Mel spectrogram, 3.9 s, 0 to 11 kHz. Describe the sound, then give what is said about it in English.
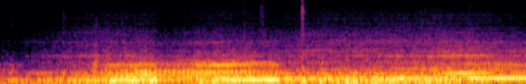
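A $200,000 Ferrari sports car engine revs with a loud, steady, deep harmonic growl whose pitch shifts upward in steps. It sounds alone, with no talk. “That's the sound of George Kibala's $200,000 Ferrari.”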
